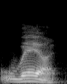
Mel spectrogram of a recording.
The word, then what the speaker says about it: where: 여기에서는 또 where 그냥 h가 없는 것처럼 소리가 나고 여기에서는 또 h가 있는 것처럼 소리가 나요.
